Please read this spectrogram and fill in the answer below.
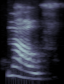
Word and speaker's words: laugh: laugh. Laugh. But it's not lau. Lau no, it's la. Laugh. Laugh. Uh-huh. It's laugh. See, the GH is similar to the sound F in Spanish.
